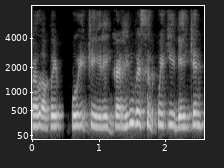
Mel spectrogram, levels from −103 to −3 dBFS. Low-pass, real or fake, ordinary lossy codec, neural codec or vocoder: 7.2 kHz; fake; MP3, 64 kbps; codec, 16 kHz, 1 kbps, FunCodec, trained on LibriTTS, 50 frames a second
